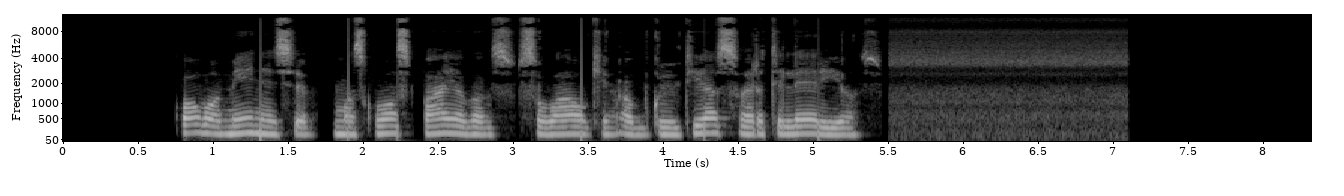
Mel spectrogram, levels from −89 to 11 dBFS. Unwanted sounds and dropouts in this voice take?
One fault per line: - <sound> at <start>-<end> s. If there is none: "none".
none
